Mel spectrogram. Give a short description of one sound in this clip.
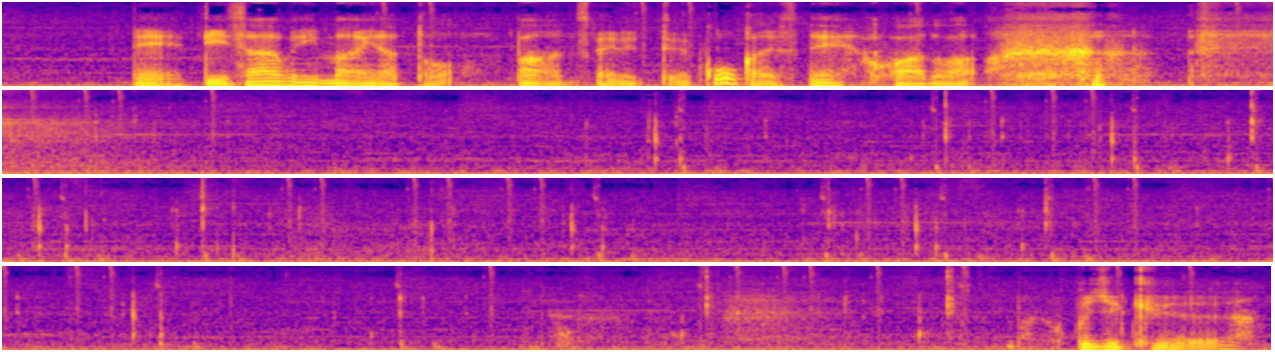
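A game menu ticks softly as the selection moves.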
